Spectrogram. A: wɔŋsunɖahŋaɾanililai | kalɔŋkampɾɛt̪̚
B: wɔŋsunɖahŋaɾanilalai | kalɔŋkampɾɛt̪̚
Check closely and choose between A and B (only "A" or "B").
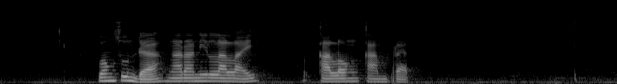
B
